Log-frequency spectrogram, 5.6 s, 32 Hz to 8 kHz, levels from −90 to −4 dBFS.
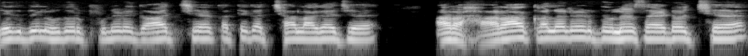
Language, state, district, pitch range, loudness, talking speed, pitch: Surjapuri, Bihar, Kishanganj, 170-185 Hz, -19 LUFS, 160 wpm, 180 Hz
